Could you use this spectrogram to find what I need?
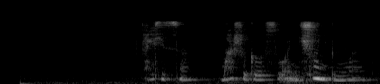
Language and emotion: Russian, angry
